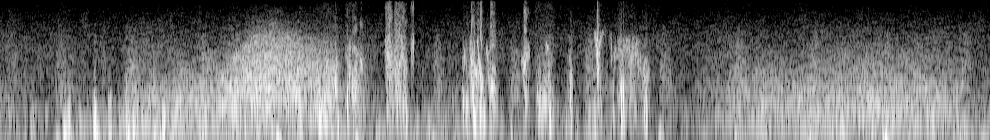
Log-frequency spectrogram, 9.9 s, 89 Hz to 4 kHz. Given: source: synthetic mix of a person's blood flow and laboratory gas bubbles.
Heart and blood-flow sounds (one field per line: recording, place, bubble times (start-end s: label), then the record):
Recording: Doppler ultrasound of blood flow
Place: subclavian vein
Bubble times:
3.15-3.40 s: bubbles
3.45-3.64 s: bubbles
3.84-4.17 s: bubbles
4.62-5.00 s: bubbles
5.21-5.31 s: bubbles
5.35-5.55 s: bubbles
5.67-5.76 s: bubbles
5.93-6.52 s: bubbles
From the record:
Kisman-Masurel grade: 223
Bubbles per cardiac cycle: several, 3 to 8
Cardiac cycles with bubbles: 10 to 50%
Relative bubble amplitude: loud (0.450 to 0.775)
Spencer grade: 2 (many but less than half of the cardiac periods contain bubble signals, singularly or in groups)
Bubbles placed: anywhere in the cardiac cycle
